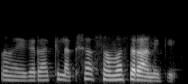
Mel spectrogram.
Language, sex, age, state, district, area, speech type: Telugu, female, 30-45, Andhra Pradesh, Kadapa, urban, conversation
